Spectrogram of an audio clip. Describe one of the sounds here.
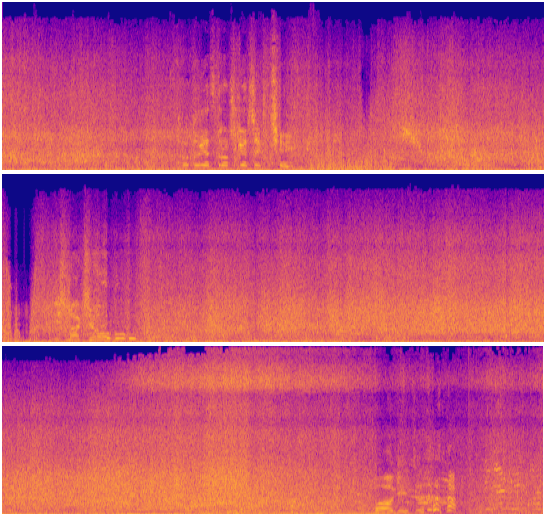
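Water rushes and splashes loudly down a plastic slide.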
